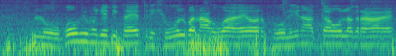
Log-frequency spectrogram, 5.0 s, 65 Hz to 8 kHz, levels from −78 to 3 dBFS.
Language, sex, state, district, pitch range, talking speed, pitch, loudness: Hindi, male, Maharashtra, Mumbai Suburban, 175-195 Hz, 220 wpm, 185 Hz, -17 LUFS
